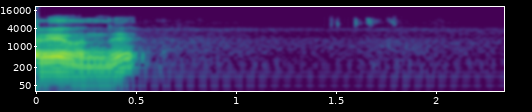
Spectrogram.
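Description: A man's spoken word at the start, then near silence broken by a few faint computer mouse clicks near the end.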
